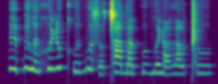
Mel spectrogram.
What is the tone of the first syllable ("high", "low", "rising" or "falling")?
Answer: falling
